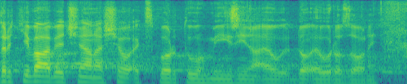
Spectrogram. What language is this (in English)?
Czech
